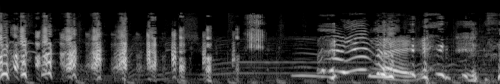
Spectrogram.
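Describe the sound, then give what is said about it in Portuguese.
A voice performs exaggerated fake orgasm moaning, opening with quick breathy panting bursts that swell into loud, warbling, drawn-out moans. “Devo fingir orgasmos?”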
